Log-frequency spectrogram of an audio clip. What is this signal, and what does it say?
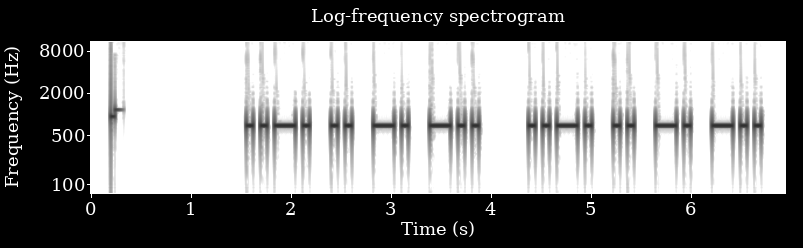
Morse code, heard as a keyed tone, about 17 wpm, 700 Hz. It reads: FIND FIND
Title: Top 100 Words Repeated 17wpm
